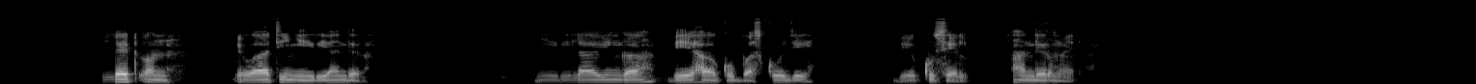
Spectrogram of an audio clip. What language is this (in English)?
Fula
